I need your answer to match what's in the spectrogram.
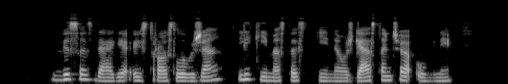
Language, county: Lithuanian, Marijampolė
